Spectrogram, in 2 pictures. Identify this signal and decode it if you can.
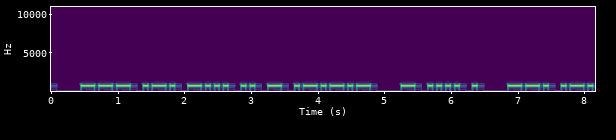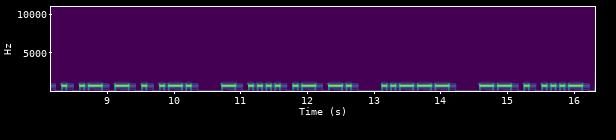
Morse code, heard as a keyed tone, about 18 wpm, 750 Hz. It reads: ORBIT. THE GREATER THAN 2 MEV
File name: Morse / 18WPM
